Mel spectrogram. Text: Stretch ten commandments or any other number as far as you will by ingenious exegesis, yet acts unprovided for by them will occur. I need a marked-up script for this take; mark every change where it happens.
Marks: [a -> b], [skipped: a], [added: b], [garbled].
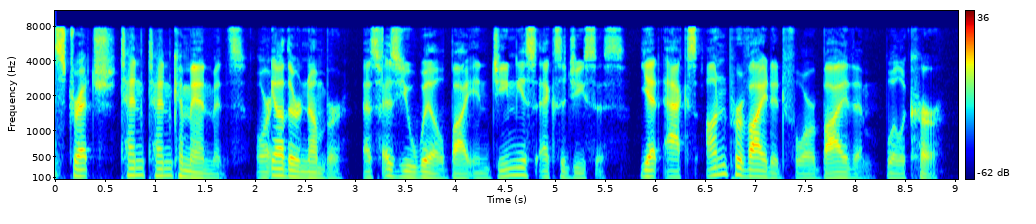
Stretch ten [added: ten] commandments or [skipped: any] other number as [skipped: far] as you will by ingenious exegesis, yet acts unprovided for by them will occur.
